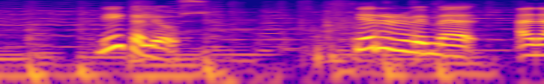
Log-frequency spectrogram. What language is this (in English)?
Icelandic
